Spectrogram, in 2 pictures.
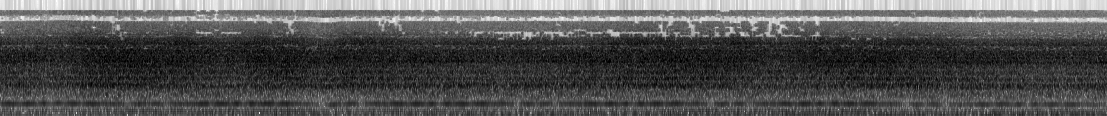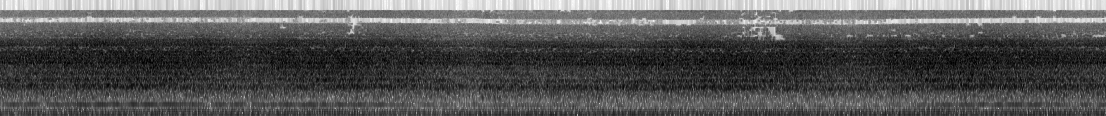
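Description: A jet airliner's engines whine and roar steadily as it taxis.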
